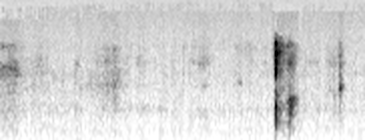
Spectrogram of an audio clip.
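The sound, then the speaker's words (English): A dirty headphone is clicked twice while someone tries to get it to charge and to get earwax out: a sharp, louder click, then a softer one about half a second later, with faint quiet handling noise before them and no talking. “Can you hear me clicking it? Yeah, I can, but what are you doing to that thing?”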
